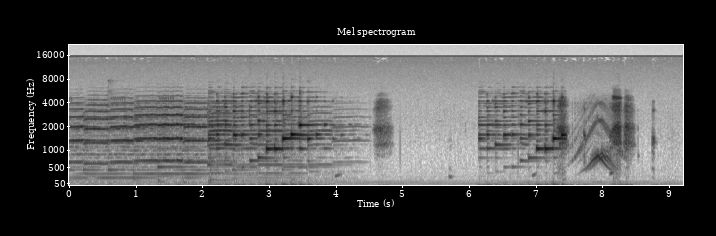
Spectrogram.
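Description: A melodic mobile ringtone plays at night in a Bangla film scene, two bursts of bright electronic tones with a quiet gap between, clear and fairly loud with no talking.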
